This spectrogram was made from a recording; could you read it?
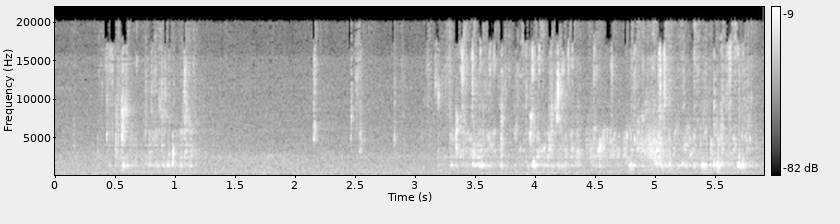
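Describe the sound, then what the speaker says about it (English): Water being poured slowly into a bowl set on a kitchen scale while baking, a soft trickling and splashing, quiet and close, with no talk. "now I'm gonna do 50 grams of water. I'm gonna pour directly in there"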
